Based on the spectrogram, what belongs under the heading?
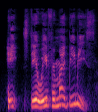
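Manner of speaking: high squawky warning; cartoon bird voice. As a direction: shoo them off like a bird. Mother bird warns intruder.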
